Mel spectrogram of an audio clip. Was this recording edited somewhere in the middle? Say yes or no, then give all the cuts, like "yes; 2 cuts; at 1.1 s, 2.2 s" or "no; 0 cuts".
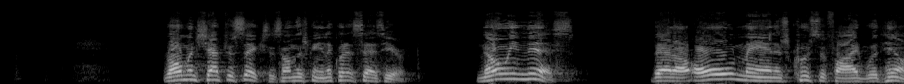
no; 0 cuts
